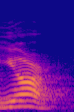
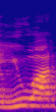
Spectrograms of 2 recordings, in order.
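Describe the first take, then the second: First: The words are contracted into one syllable 'you're'. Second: Both words are said fully, two syllables. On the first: The speaker calls it right. "बोलो योर" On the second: The speaker calls it wrong. "यू आर की जगह"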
